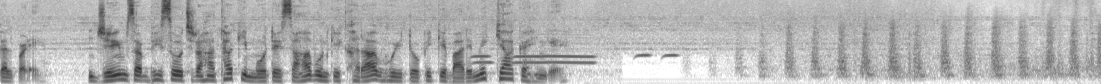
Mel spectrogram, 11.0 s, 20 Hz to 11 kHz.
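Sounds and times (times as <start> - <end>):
steam locomotive chuffing: 3.1 - 11.0.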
